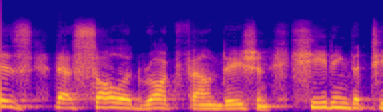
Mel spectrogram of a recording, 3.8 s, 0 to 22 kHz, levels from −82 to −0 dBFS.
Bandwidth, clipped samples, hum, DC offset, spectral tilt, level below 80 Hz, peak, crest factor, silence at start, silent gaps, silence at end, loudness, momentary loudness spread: 9.8 kHz; under 0.1%; none; under 0.1%; -6 dB/octave; -64 dBFS; 0 dBFS; 12 dB; 0 s; none; 0 s; -13 LUFS; 7 LU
